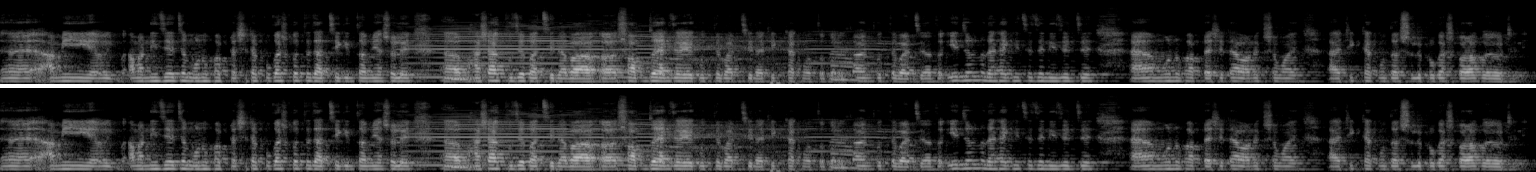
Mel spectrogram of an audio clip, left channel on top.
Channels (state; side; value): identical; both; correlation 1.00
